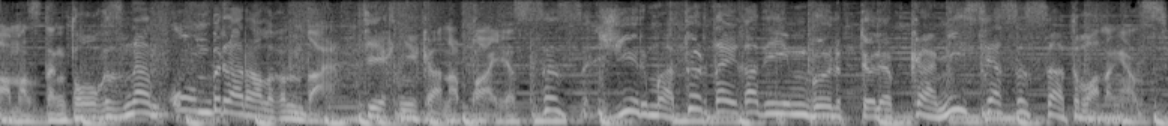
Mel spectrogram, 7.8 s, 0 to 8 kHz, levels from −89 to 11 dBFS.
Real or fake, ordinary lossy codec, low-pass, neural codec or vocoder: real; none; none; none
